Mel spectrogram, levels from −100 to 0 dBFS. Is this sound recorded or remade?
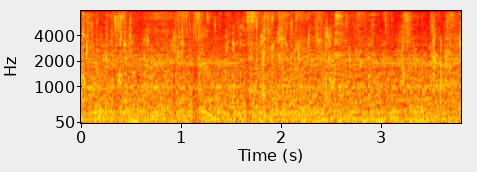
recorded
